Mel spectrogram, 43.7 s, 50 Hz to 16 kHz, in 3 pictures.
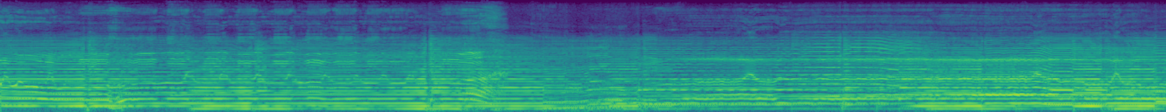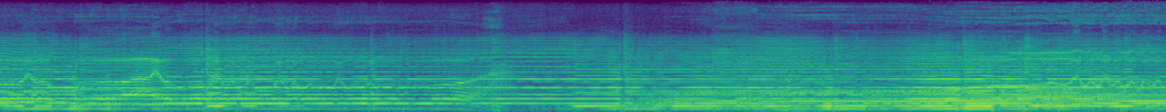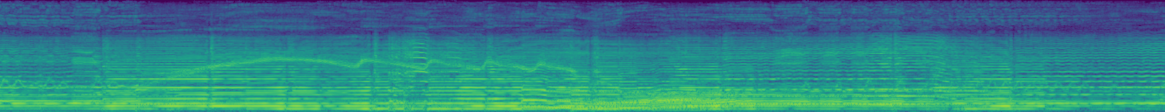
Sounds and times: Violin, fiddle: 0:00.0 - 0:43.7.

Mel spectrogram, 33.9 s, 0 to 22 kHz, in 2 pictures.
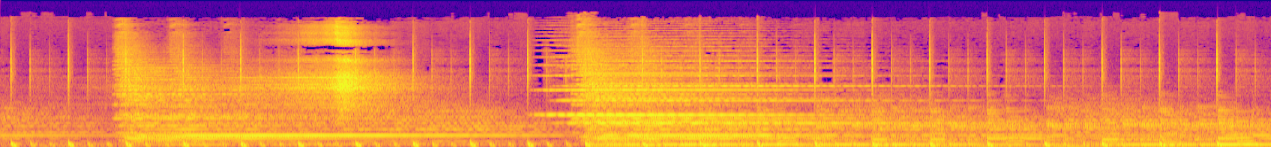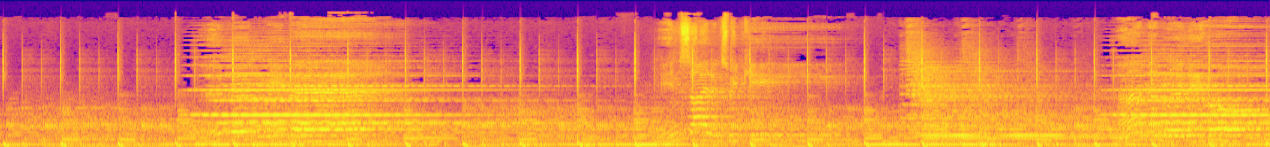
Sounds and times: Scary music: 0:00.0 - 0:33.8.

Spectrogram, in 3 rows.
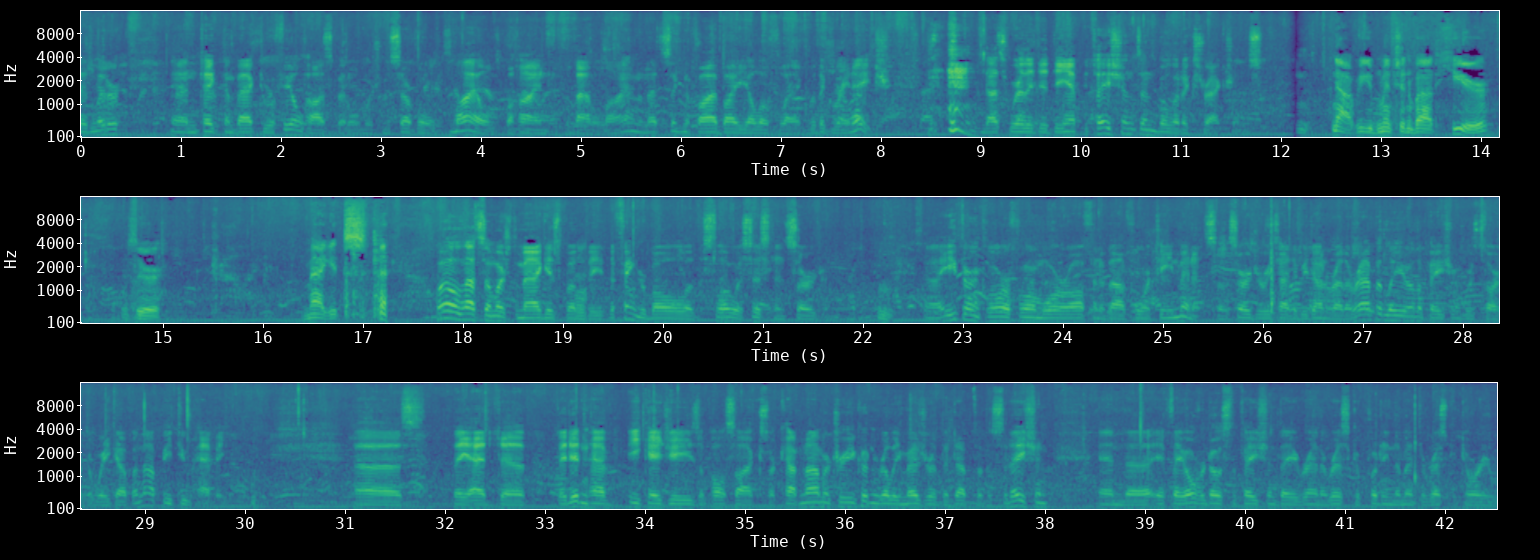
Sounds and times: Speech: 0:00.0 - 0:30.2, 0:31.0 - 0:42.5.

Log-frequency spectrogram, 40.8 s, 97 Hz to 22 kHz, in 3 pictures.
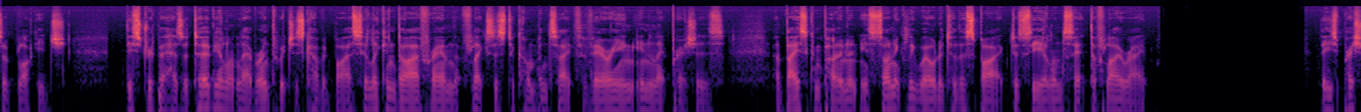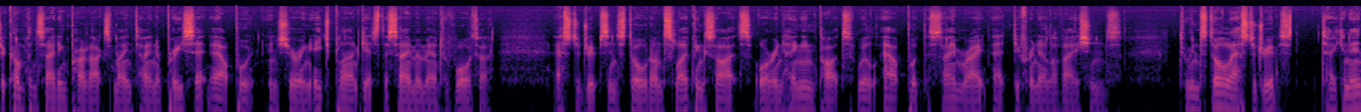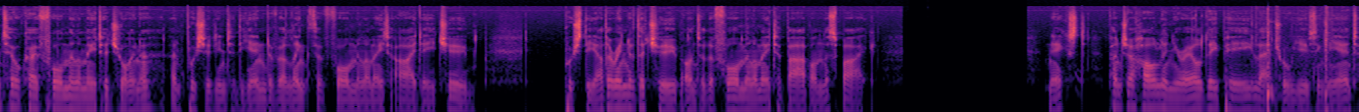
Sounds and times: Speech: 0:00.0 - 0:11.6, 0:13.2 - 0:24.8, 0:25.4 - 0:32.0, 0:32.8 - 0:36.0, 0:37.7 - 0:40.8.

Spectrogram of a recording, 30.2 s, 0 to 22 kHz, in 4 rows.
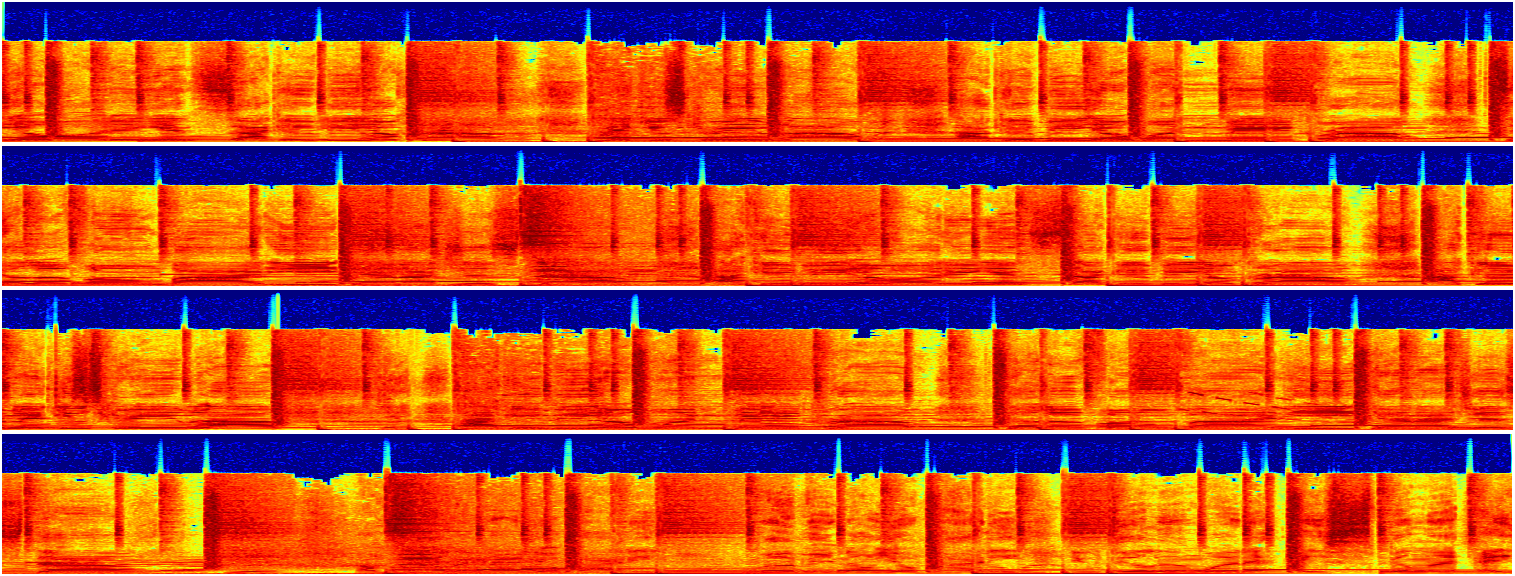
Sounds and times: Music: 0:00.0 - 0:30.2.

